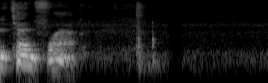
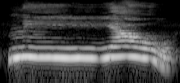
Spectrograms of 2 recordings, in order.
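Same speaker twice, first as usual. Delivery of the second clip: kitten meow; 7 semitones higher, 5 dB louder than usual. Acted. Kitten cries again.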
